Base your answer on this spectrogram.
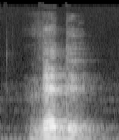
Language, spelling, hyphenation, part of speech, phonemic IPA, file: Dutch, wedde, wed‧de, noun / verb, /ˈʋɛ.də/, Nl-wedde.ogg
- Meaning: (noun) 1. a wage, salary, periodic pay for a civil servant or long-term employee 2. the wage of a soldier 3. the stake of a wager; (verb) inflection of wedden: singular past indicative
